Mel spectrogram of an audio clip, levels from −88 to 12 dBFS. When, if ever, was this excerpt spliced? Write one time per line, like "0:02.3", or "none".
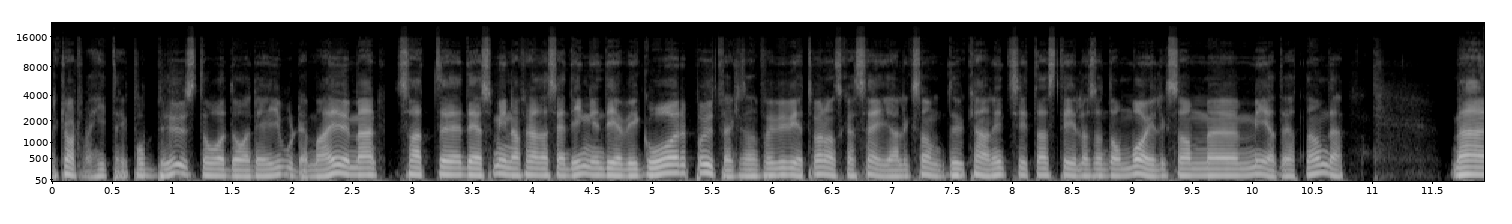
0:02.8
